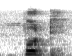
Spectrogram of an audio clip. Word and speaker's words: put: देखिए यू का उच्चारण की बात करते हैं, तो PUT, पुट, और BUT, बट। यहाँ पर यू जो है बड़ी छोटी यू के रूप में उच्चारण हुआ पुट में, जबकि बट में अ के रूप में उच्चारित किया गया।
